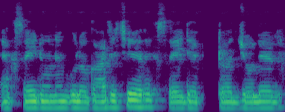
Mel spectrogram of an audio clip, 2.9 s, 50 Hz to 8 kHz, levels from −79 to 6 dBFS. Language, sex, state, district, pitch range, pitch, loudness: Bengali, male, West Bengal, Purulia, 120-125 Hz, 120 Hz, -23 LUFS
